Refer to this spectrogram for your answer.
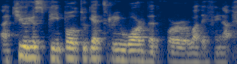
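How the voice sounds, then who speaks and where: Talking at a fairly quick pace, a man has a fairly high pitch. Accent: Italian. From Italy. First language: Italian. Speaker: open-source project leader. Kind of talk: live Q&A talk. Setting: live stream. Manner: halting, many fillers.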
